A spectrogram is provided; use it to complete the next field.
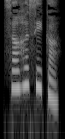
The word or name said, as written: ಸಾಹಸಿಕೆ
